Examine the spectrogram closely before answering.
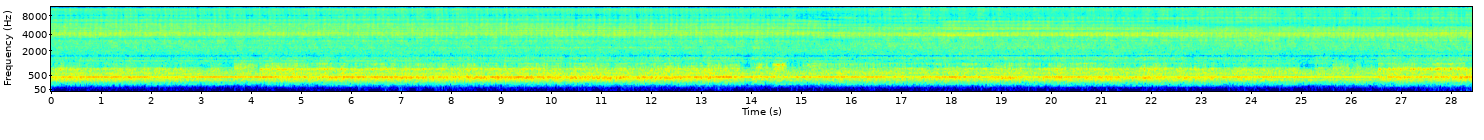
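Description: CNC-controlled fused-filament 3D printer running as it extrudes plastic: a steady whine over a rough, rasping mechanical noise, shifting a little in pitch at a few points.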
